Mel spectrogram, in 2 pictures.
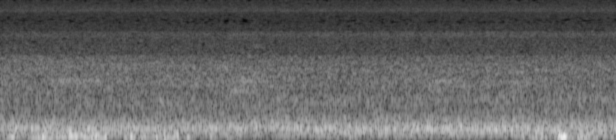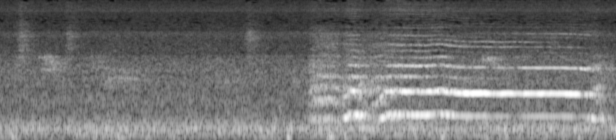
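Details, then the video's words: A pet Indian ringneck (rose-ringed) parakeet gives one drawn-out, nasal, slightly falling voiced phrase near the end, after several seconds of quiet room hiss. "Talking parrots videos"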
